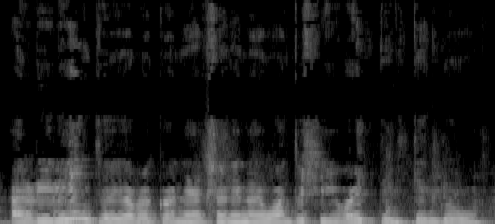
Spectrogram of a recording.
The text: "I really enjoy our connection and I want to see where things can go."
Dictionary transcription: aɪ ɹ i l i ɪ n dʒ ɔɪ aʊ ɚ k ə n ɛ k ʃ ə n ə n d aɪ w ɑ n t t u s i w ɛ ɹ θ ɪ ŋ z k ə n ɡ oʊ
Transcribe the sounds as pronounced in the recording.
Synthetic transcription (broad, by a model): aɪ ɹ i l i ɪ n dʒ ɔɪ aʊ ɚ k ə n ɛ k ʃ ə n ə n aɪ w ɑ n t t u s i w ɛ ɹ t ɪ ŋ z k ə n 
